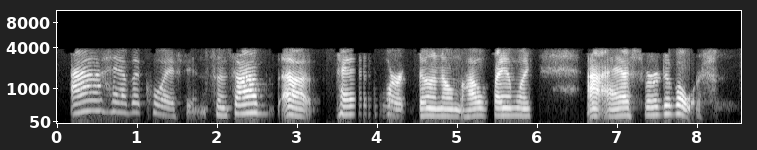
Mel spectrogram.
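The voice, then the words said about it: Speaks with a regional accent. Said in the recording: “I can tell by your accent. I love your accent because it's like mine.”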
